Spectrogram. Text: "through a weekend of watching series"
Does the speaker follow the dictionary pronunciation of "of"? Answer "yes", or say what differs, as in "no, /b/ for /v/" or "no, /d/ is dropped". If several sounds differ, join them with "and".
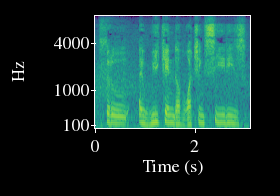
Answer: yes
